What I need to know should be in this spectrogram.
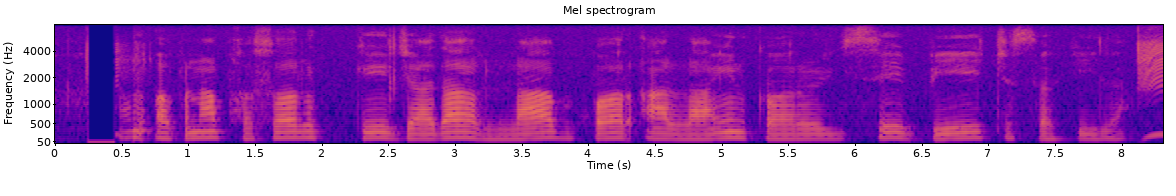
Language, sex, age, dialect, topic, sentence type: Bhojpuri, male, 18-24, Western, agriculture, question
